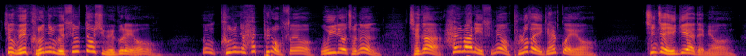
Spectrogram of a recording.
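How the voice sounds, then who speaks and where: A fast-talking male pastor in his forties delivers a sermon from a church pulpit. His voice sits high for a man and leaps around expressively. He drops into chatty asides and acted-out dialogue. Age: 40s. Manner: animated, conversational preaching with quoted asides. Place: church sanctuary.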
